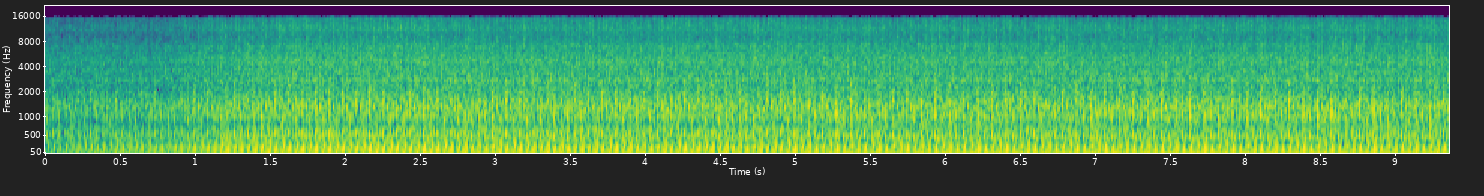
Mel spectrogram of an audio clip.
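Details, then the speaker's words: Freshly rebuilt K750 twin-cylinder motorcycle engine after first start, ignition problem fixed: steady, even idle with a regular unbroken beat, no misses or stumbles; both cylinders heating equally, engine runs fine. "voilà les deux cylindrées chauffe tous les deux pareils il chauffe tous les deux pareils nickel chrome va voir le moteur fonctionne"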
